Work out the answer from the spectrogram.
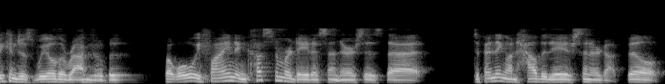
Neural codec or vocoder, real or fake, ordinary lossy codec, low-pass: codec, 16 kHz, 0.9 kbps, LongCat-Audio-Codec; fake; MP3, 32 kbps; 5.4 kHz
